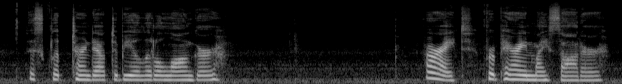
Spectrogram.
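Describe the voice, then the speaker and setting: Speaking at a moderate pace, a woman with a medium pitch keeps a relaxed tone and a flat, monotone intonation. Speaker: silversmith. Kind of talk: casual tutorial narration.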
